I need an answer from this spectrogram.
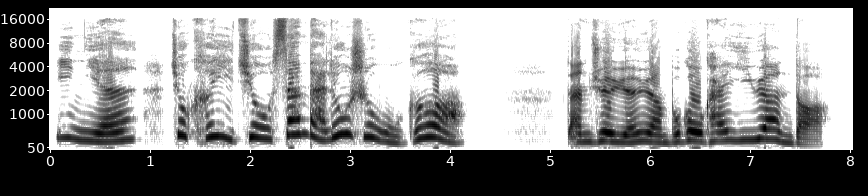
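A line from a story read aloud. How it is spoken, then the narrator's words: Admiring. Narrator (Chinese): 我赞叹道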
